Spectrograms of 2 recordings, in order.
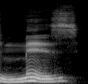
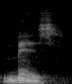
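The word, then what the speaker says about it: Ms: of being married or unmarried so we use miz before the name of a woman who is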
